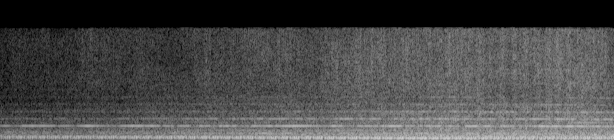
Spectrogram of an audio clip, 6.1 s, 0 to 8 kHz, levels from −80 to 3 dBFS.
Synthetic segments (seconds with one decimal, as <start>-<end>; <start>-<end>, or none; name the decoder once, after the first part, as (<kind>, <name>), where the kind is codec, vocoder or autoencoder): 4.7-5.5 (autoencoder, DAC-VAE)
